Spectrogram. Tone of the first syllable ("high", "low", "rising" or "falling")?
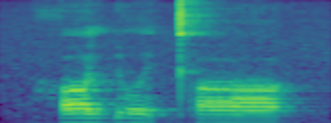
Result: high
